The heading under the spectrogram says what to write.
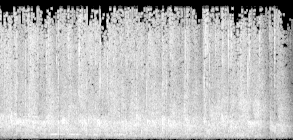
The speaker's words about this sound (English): Please give them a clap to encourage them. Давайте поаплодируем.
